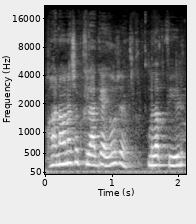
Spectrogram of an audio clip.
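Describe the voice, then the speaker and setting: A young woman co-hosting a mukbang vlog, making quick, offhand remarks in casual chat while eating. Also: on the high side, fairly even intonation. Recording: roomy echo with loud background noise.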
